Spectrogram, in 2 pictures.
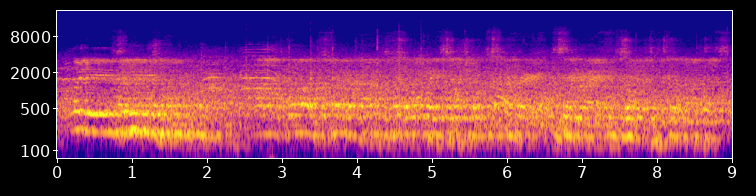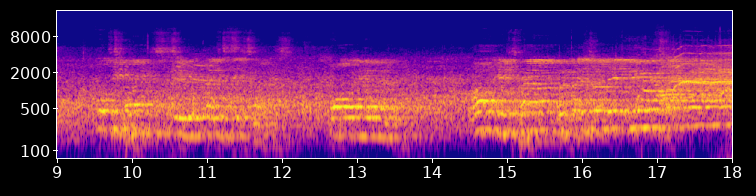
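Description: A man announces loudly through a loudspeaker in a large echoing hall.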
